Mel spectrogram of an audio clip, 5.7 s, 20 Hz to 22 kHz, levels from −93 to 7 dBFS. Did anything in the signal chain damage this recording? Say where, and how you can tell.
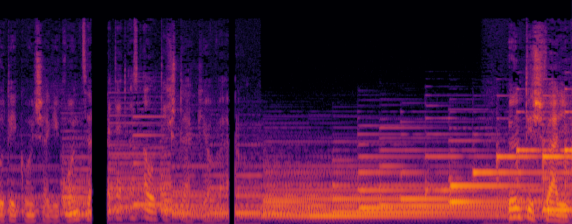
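Yes. A playback stall hits the buffer stage. The sound goes silent from 0.91 to 1.08 s, likely because the player ran dry or its thread was blocked.

Playback catch-up at higher speed follows. From 1.08 to 1.72 s the audio runs 1.25 times fast, pitch raised roughly four semitones, as the player resamples through its backlog.

A digital broadcast dropout occurs at the receiver. At 2.28 s the sound fades out within 3 ms and returns at 2.36 s. The missing 64 ms suggests two failed frames were muted.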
